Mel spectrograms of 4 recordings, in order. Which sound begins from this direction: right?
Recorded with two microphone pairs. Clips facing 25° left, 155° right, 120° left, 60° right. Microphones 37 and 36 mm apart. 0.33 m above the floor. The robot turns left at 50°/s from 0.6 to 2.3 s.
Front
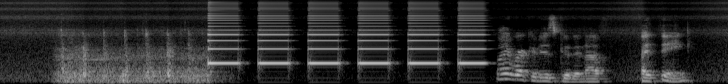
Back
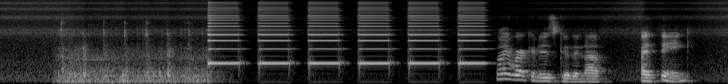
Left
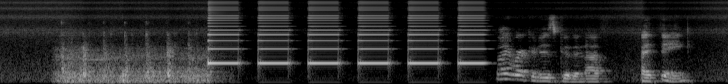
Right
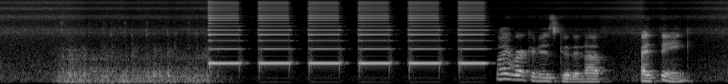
A woman speaking, at 5.0 s.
